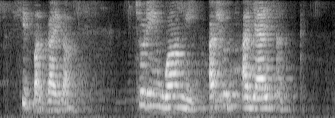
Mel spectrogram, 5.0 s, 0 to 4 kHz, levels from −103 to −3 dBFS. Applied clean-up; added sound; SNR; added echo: neural separator model SepFormer DNS4.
